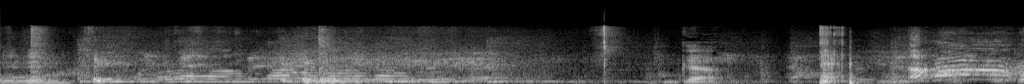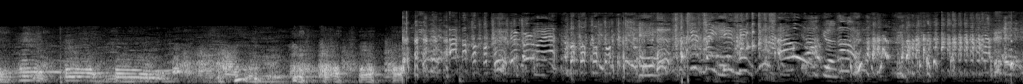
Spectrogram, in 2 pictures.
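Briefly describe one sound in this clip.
A young man talks and laughs loudly nearby.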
